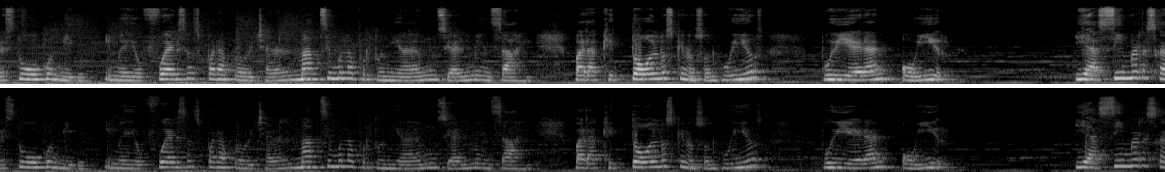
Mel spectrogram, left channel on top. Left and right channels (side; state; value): right; quieter; 9.7 dB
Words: conmigo y me dio fuerzas para aprovechar al máximo la oportunidad de anunciar el mensaje, para que todos los que no son judíos pudieran oír. Y así me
